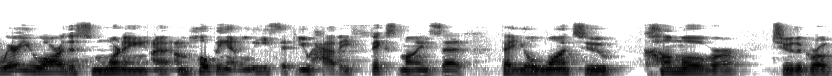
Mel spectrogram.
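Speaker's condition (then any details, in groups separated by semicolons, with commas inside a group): No condition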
